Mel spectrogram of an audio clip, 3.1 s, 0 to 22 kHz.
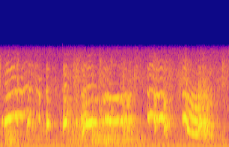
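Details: Puppies at 7 weeks old in an indoor pen whimper and whine: wavering, nasal high-pitched cries in irregular clusters, some drawn out, others clipped, a few quiet gaps between.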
